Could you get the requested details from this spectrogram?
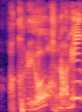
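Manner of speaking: sudden loud questioning burst; mock surprised reply. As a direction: play an astonished listener answering back. Pretend startled reply to God.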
